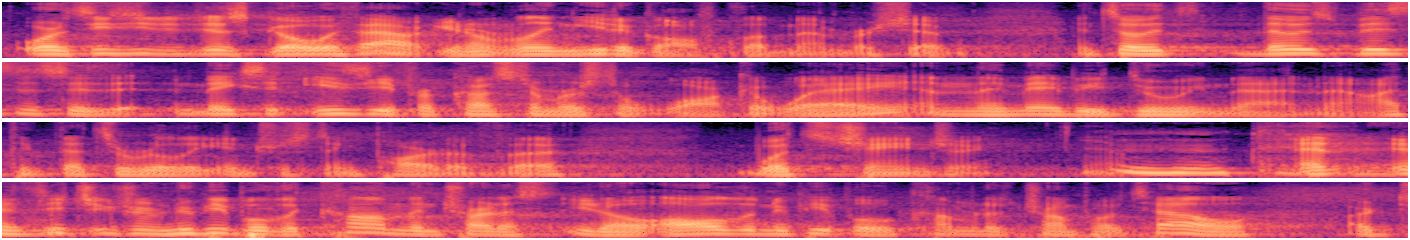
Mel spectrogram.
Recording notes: at the 2017 Texas Tribune Festival in Austin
